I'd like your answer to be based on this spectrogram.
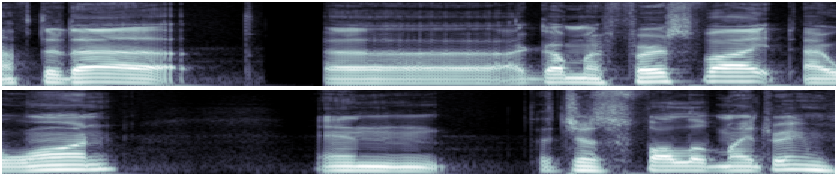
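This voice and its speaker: Speaking with a Mexican accent, a man keeps a moderate pace, a medium pitch and fairly even intonation on a very clean recording with a silent background. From Mexico, Cuernavaca, Morelos. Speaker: martial arts fighter. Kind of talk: interview. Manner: halting.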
